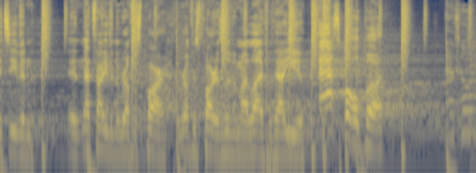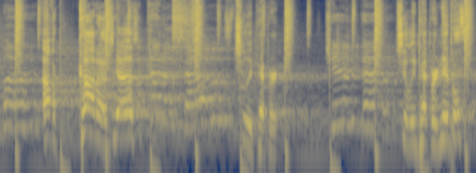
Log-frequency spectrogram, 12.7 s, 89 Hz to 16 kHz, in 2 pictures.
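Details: Acted comedy portrayal of an adult man with Tourette syndrome for 15 years, based on a relative's real condition; sudden obscene outbursts interrupt his speech, said to flare with nervousness; vocal tics with coprolalia, acted.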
